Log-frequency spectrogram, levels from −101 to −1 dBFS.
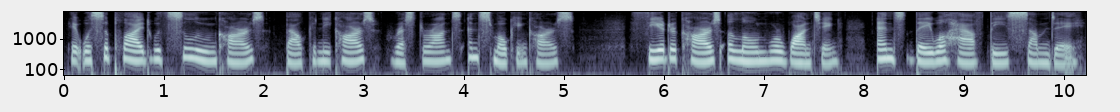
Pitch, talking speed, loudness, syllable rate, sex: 190 Hz, 140 wpm, -22 LUFS, 4.2 syllables/s, female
